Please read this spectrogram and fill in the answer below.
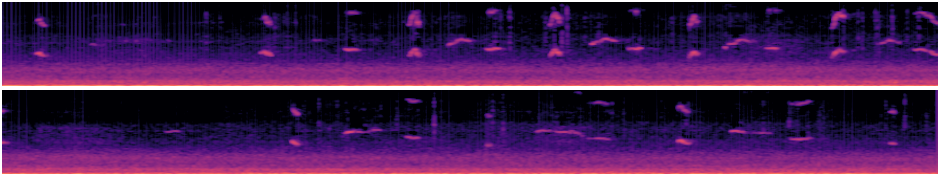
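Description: Steady low wind rumble on the microphone, with small birds chirping over it in many short, high notes.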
